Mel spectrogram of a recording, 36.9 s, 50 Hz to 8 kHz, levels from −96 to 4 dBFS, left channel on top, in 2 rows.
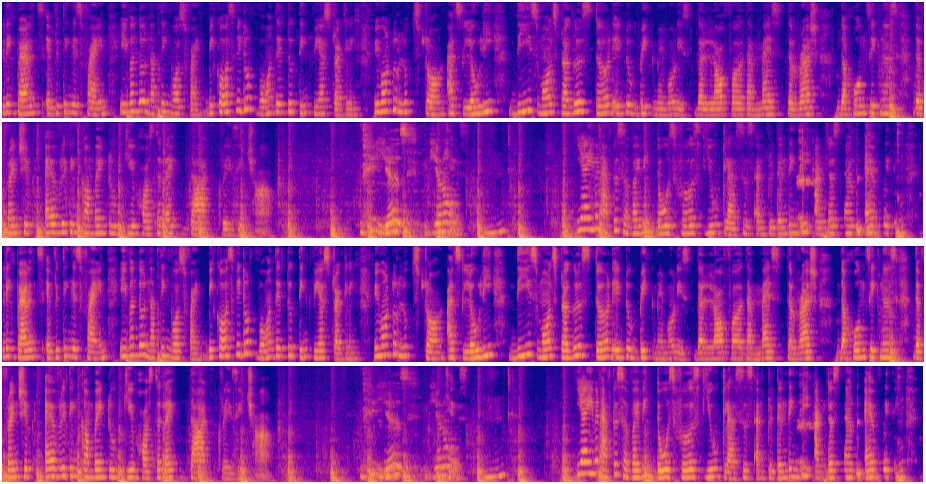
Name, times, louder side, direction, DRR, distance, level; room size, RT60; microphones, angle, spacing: voice 1, 0.0-19.0 19.3-23.8 26.0-26.2 27.3-27.6 28.1-28.5 29.9-36.5, right 3 dB, 60° right, 0.7 m, -26 dB
sound 1, 17.7-18.1 18.4-18.8 19.1-20.2 20.7-21.0 21.6-22.7 23.0-23.6 23.9-24.7 25.0-25.4 25.7-26.1 26.4-26.8 27.1-27.5 27.9-28.3 28.7-29.0 29.6-30.7 31.2-31.8, left 1 dB, 10° left, 0.8 m, -24 dB
voice 2, 25.6-27.6 34.3-34.6 35.5-35.9 36.3-36.4, left 3 dB, 40° left, 0.5 m, -25 dB
3.8 x 2.9 x 4.0 m
head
